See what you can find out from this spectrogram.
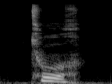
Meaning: plural of tour
- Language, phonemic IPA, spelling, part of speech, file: French, /tuʁ/, tours, noun, LL-Q150 (fra)-tours.wav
